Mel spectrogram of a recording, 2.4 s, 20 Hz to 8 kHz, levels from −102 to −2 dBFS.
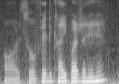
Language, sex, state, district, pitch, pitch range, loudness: Hindi, male, Bihar, Patna, 130 Hz, 120-135 Hz, -15 LUFS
